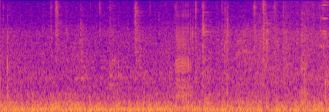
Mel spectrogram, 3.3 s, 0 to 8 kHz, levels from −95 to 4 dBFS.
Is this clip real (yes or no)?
yes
